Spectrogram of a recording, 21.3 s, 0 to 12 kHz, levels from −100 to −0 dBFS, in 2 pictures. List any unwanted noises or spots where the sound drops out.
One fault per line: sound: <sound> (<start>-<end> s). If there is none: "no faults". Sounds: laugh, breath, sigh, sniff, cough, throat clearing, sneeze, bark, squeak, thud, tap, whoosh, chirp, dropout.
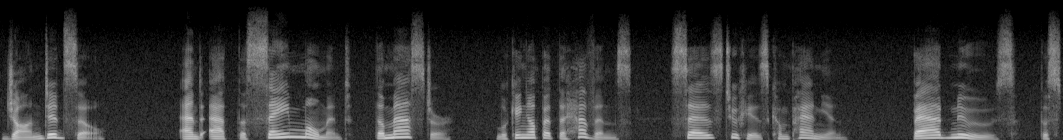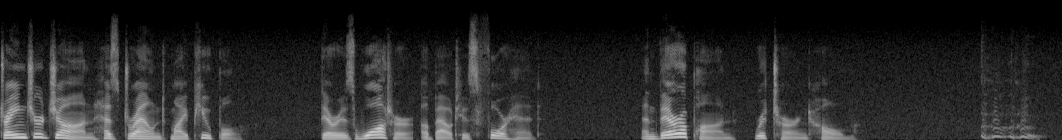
sound: cough (20.4-21.1 s)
